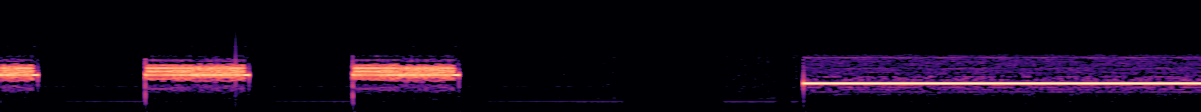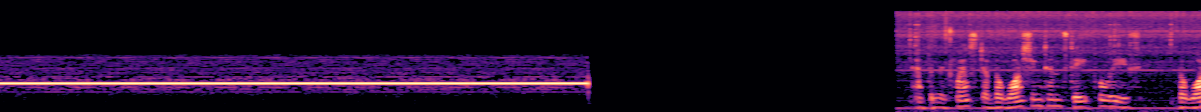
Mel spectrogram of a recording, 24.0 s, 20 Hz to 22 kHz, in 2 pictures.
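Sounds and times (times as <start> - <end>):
faint static: 0.0 - 6.3, 7.2 - 9.0.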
